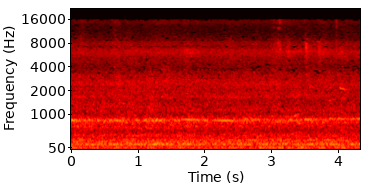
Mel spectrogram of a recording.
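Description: Steady rumble of a moving train heard from inside the passenger car, with a faint steady whine above it.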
